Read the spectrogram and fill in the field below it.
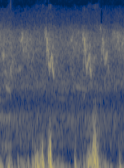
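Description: Birds chirp nearby.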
